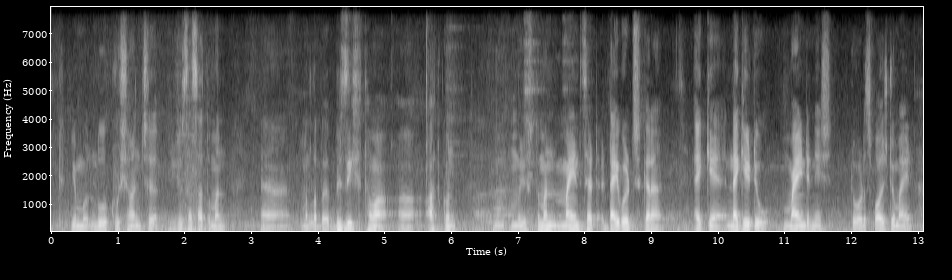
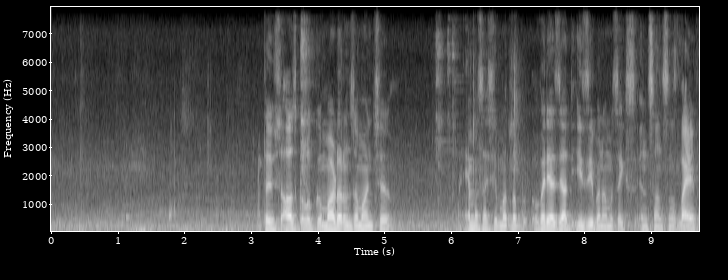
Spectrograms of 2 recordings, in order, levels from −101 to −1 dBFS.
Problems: constant background noise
